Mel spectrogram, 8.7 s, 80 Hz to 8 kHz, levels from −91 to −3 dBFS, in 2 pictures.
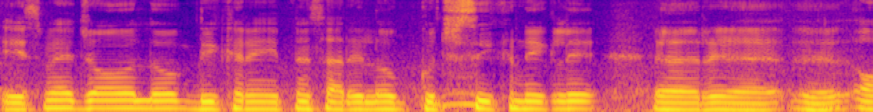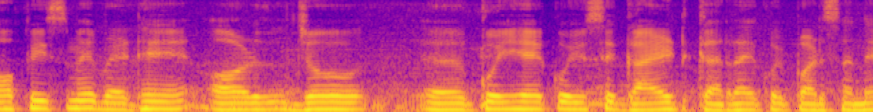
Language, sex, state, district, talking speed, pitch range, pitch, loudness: Hindi, male, Maharashtra, Mumbai Suburban, 220 wpm, 130-145 Hz, 140 Hz, -12 LUFS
